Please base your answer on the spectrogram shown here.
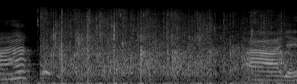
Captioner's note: applause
